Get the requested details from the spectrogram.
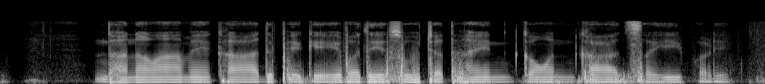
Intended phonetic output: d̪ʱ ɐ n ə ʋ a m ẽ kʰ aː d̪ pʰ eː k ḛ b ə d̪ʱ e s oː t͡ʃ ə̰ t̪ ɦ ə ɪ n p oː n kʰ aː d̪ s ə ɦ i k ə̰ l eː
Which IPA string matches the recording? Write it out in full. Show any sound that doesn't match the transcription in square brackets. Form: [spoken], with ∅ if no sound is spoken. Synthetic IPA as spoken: d̪ʱ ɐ n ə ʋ a m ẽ kʰ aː d̪ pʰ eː k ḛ b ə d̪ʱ e s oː t͡ʃ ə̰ t̪ ɦ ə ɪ n [k] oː n kʰ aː d̪ s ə ɦ i [p] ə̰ [ɽ] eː

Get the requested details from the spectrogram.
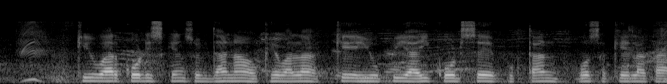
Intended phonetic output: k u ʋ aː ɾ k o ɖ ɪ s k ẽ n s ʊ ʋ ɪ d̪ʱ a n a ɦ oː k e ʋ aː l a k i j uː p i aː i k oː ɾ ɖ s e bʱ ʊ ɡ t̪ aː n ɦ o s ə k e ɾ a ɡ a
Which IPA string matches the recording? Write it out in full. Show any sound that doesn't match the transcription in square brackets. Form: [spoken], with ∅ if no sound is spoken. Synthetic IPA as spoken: k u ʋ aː ɾ k o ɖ ɪ s k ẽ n s ʊ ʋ ɪ d̪ʱ a n a ɦ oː k e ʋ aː l a k [e] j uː p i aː i k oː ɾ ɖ s e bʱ ʊ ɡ t̪ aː n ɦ o s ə k e [l] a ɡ a

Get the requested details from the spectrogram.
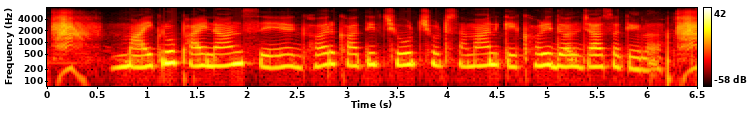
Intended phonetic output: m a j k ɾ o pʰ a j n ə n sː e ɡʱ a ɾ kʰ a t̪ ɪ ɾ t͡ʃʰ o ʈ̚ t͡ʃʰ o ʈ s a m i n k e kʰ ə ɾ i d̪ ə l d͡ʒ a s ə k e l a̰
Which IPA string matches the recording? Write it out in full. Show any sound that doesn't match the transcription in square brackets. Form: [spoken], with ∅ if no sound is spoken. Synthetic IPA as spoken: m a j k ɾ o pʰ a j n [a] n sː e ɡʱ [ə] ɾ kʰ a t̪ [i] ɾ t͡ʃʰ o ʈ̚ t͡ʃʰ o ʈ s a m [a] n k e kʰ ə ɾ i d̪ ə l d͡ʒ a s ə k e l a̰

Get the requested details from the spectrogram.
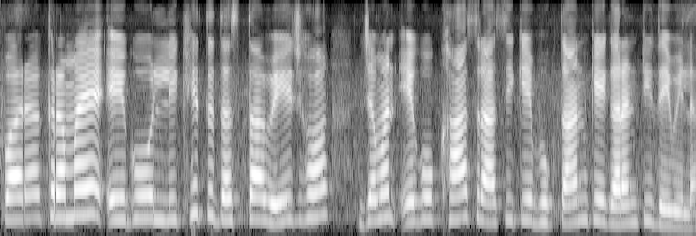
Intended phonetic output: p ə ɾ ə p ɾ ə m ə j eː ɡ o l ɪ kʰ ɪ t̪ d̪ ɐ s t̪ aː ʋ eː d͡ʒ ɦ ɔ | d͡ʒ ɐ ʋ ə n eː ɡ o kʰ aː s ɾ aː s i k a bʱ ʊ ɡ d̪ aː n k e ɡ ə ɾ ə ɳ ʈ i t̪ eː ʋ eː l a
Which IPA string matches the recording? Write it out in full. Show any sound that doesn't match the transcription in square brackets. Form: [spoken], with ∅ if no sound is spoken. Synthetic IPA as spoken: p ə ɾ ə [k] ɾ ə m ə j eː ɡ o l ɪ kʰ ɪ t̪ d̪ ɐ s t̪ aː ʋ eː d͡ʒ ɦ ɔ | d͡ʒ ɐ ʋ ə n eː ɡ o kʰ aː s ɾ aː s i k [e] bʱ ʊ ɡ [t̪] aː n k e ɡ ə ɾ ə ɳ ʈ i [d̪] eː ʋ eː l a

